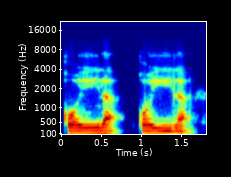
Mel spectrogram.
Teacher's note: مؤخر ہوتا ہے اور کثیر ہوتا ہے، جیسے قویلا قویلا، تو ضمہ جو ہے وہ تھوڑا سا پڑھا جا رہا ہے اور پہلے پڑھا جا رہا ہے، سٹارٹ جو ہے وہ ضمہ سے ہوتا ہے اور بعد میں کسرہ پڑھتے ہیں · ضمہ کا ہوتا ہے، کچھ حصہ جو کسرہ کا ہوتا ہے، اس میں ضمہ کا جز مقدم ہوتا ہے اور قلیل ہوتا ہے، جبکہ کسرہ کا جز مؤخر ہوتا ہے اور کثیر ہوتا ہے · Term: اشمام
